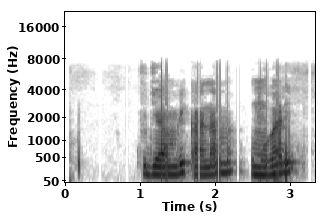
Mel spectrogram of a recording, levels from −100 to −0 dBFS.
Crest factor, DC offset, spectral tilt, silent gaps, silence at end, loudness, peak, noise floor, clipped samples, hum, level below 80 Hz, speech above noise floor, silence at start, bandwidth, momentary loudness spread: 16 dB; under 0.1%; -8.5 dB/octave; none; 0.25 s; -19 LUFS; -2 dBFS; -62 dBFS; under 0.1%; none; -44 dBFS; 45 dB; 1.05 s; 7.6 kHz; 7 LU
